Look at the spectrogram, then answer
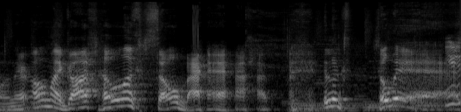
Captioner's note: laughs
